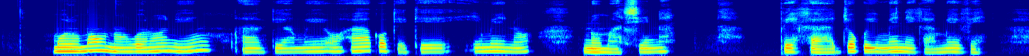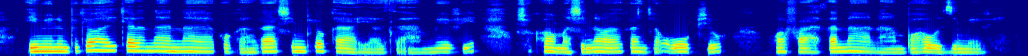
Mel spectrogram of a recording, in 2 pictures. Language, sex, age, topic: Oshiwambo, female, 25-35, agriculture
